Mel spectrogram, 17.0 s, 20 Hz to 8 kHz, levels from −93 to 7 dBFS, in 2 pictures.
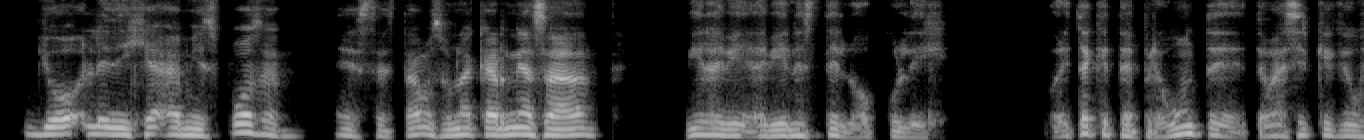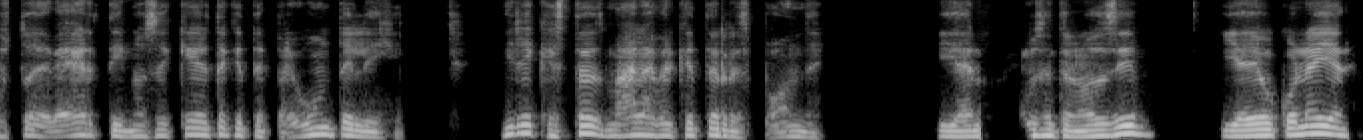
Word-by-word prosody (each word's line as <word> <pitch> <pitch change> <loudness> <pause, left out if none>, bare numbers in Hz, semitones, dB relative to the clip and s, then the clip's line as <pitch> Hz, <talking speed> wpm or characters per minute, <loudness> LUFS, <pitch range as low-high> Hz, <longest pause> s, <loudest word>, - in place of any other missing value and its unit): yo 150 +2 +2
le 155 -1 +1
dije 145 +2 0
a 145 - 0
mi 135 -1 +2
esposa, 145 -2 0 0.3
este, 120 -3 -5
estabamos 130 +4 -3
en 125 - -2
una 140 +1 0
carne 140 +2 +4
asada, 135 0 +4 0.5
mira: 140 +2 -1
"Ahí 130 - +1
vi 125 -1 -1
ahí 105 +2 -5
viene 125 +1 0
este 125 +3 -2
loco", 95 +2 -10
le 95 -2 -8
dije: 80 - -14 0.6
"Ahorita 115 +10 -3
que 150 -3 -4
te 120 -5 -4
pregunte, 125 - -4
te - - -8
va 110 - -6
a - - -5
decir 130 +4 0
que, 130 -2 -7
qué 120 - -6
gusto 110 -1 -7
de 110 -4 -2
verte 125 +3 -1
y - - 0
no 110 +1 -3
sé 125 +2 -1
qué", 145 - -3
ahorita 140 +1 -1
que 135 -1 -3
te 110 -5 -6
pregunte, 130 +8 -1
le 110 -2 +1
dije: 90 -2 -10 0.6
"Dile 165 +5 +2
que 125 - -4
estás 145 +6 +3
mal, 120 +3 +1
a 130 - +2
ver 125 0 -1
qué 130 - -1
te 135 - 0
responde". 100 -2 -5 0.7
Y 110 -1 +1
ya 110 0 +3 0.3
nos 125 - +1
entrenamos 115 -1 +3
así, 155 +5 +6 0.5
y 115 - -3
ya 115 - +5
llegó 125 +1 +7
con 140 +3 +5
ella: 165 -3 +7
125 Hz, 220 wpm, -25 LUFS, 115-140 Hz, 0.7 s, llegó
